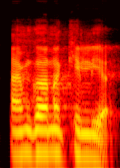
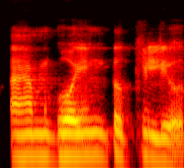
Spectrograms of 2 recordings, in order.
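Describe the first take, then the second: First: The words are contracted into a shortened form. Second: Every word is said fully, without contractions. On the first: "That is his English. ... That is shortcut" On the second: "This is Indian Bollywood actor English dialogue"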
